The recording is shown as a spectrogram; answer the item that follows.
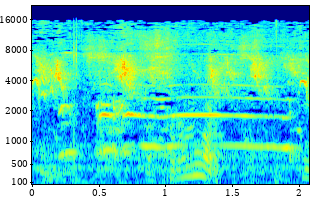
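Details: Docile Japanese Bantam rooster sounds a long, even, tonal note held across two seconds, with brief rough squawky sounds layered in and faint background noise.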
